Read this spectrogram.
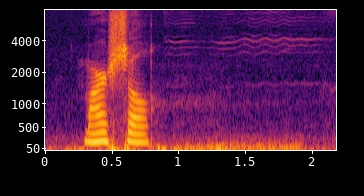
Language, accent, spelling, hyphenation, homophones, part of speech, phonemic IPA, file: English, General American, Martial, Mart‧ial, marshal / martial, proper noun / adjective / noun, /ˈmɑɹʃəl/, En-us-martial.ogg
- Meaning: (proper noun) A male given name from Latin, narrowly applied to certain historic persons (but some of its foreign cognates are modern given names)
